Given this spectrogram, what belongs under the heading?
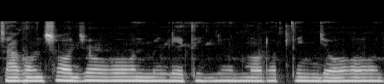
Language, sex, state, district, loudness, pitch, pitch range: Chakma, female, Tripura, Unakoti, -15 LUFS, 165 Hz, 165-170 Hz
